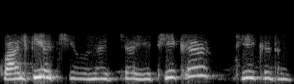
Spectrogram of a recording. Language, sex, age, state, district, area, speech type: Hindi, female, 18-30, Uttar Pradesh, Chandauli, rural, conversation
